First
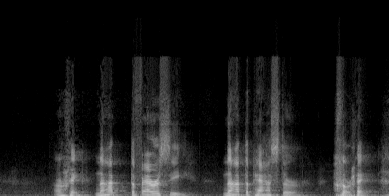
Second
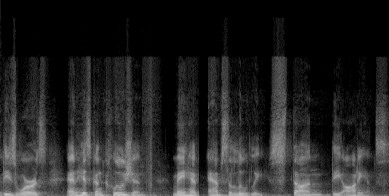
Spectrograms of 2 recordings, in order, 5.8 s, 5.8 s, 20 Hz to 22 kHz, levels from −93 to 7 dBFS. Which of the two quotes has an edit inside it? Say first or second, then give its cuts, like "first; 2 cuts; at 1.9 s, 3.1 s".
second; 1 cut; at 3.0 s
